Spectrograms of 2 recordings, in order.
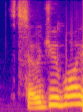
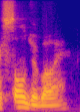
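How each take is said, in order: First: Put-on "Soju Boy" with no L, a "joo" second syllable; alternative pronunciation. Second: Put-on "Soulja Boy" with an L, like "soldier boy"; alternative pronunciation. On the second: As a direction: say "Soulja Boy" as sole-juh boy. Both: Shown as a demonstration.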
